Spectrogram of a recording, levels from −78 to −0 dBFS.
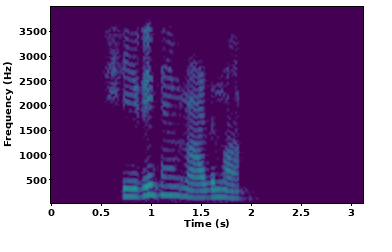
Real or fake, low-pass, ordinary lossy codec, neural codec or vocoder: fake; 3.6 kHz; Opus, 32 kbps; codec, 44.1 kHz, 2.6 kbps, SNAC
